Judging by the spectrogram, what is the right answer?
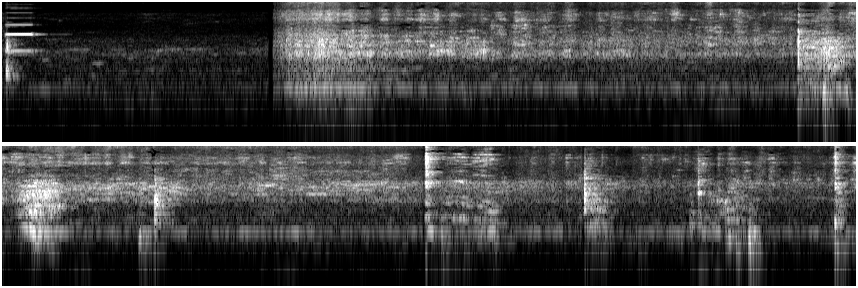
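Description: Chicken and potato curry sizzling in a nonstick pan. The sizzle comes in suddenly about a second and a half in, and a spatula stirs through it, scraping and knocking against the pan several times.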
